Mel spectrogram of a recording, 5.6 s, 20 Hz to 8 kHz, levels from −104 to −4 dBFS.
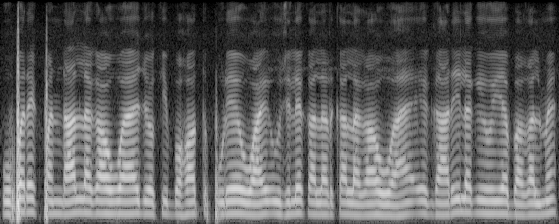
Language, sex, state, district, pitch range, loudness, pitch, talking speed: Hindi, male, Delhi, New Delhi, 150-165 Hz, -25 LUFS, 160 Hz, 255 wpm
